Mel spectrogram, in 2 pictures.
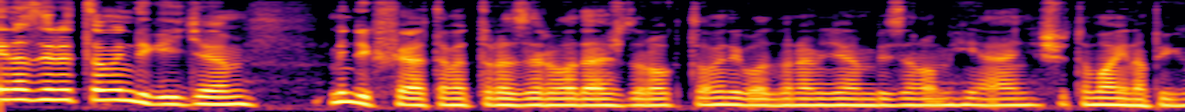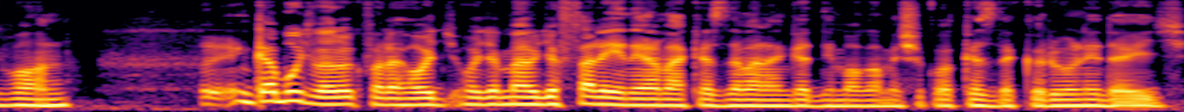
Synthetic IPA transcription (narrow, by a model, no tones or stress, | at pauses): eːnɒzeːɾit̪ːømind̪iɡiːɟ | mind̪ikfeːlt̪ɛmɛt̪ːøːɾɛzɛɾøːɒd̪aːʒd̪o̞lo̞kt̪oːlind̪iɡot̪bɛnːɛmɛɟiɛmbizɒlo̞mɦijaːɲʃøːt̪ɒmɒinɒpiɡʋɒn | iŋkaːbːuːɟvɒlo̞kʋɛlɛɦo̞ɟho̞ɟmaːɾuːɟɒfɛleːneːlmɛrkɛzd̪ɛmɛlɛŋɡɛd̪nimɒɡɒmeːʃɒkːo̞rkɛzd̪ɛkøɾylnid̪ɛ̰ḭːɟ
